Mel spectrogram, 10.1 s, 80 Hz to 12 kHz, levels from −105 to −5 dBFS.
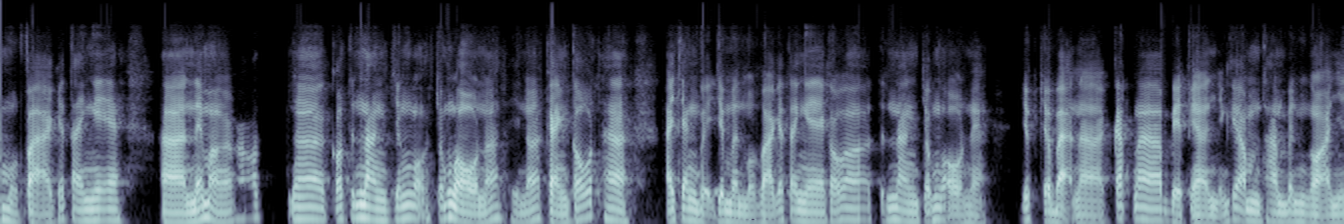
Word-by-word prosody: một 125 -5 -2
vài 90 +1 +2
cái 125 - -6
tai 120 -3 -2
nghe, 120 0 +1 0.3
à, 100 -1 +5
nếu 110 +4 +4
mà - - +3
nó 105 +1 -2
có, 135 +4 -9 0.3
ơ, 135 -1 +3
có 130 - -1
tính 150 +2 +2
năng 130 -4 +4
chống 135 +5 0
ô - - -4
chống 145 +2 +4
ồn 95 -5 +4
á 130 - -2
thì 105 - -9
nó 110 +5 -2
càng 95 -8 +2
tốt 135 +9 -1
ha. 125 -4 +2 0.3
Hãy - - +2
trang 125 -4 +1
bị - - -2
cho 110 - +1
mình 100 -2 +1
một 90 - -4
vài 90 -1 +1
cái 120 - -3
tai 115 -1 -1
nghe 105 -2 +2
có 125 +1 -2
tính 130 - -4
năng 110 -4 0
chống 130 +4 -2
ồn 90 0 -1
nè, 90 -2 -5 0.3
giúp - - -4
cho - - 0
bạn, - - +2
à, 90 -1 0
cách, 140 - 0
á, 130 -2 +3
biệt, 115 - -2
à, 90 0 +2
những 90 +3 -3
cái - - -1
âm 110 -1 +1
thanh 105 -2 -1
bên 105 -1 -1
ngoài 90 -2 +2
như 95 +1 -2
115 Hz, 325 wpm, -26 LUFS, 100-130 Hz, 0.3 s, à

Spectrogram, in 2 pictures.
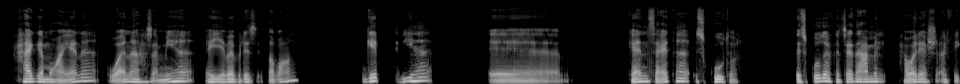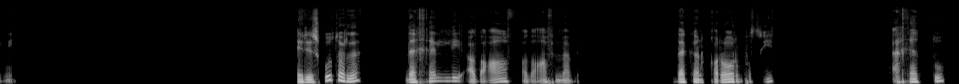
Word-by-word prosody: حاجة 130 0 +4
معينة 115 - +1
وأنا 110 +4 +2
هاسميها 115 +6 +1
هي 110 0 +3
باب 115 +1 +3
رزق 110 -5 -2
طبعًا 115 - -2 0.7
جِبت 155 +7 +4 0.2
بيها 155 +7 +2 0.6
آآ، 95 -5 -1 0.7
كان 125 +4 +5
ساعتها 145 +3 +2
scooter 115 -6 +1 0.6
الscooter 140 +8 +3
كان 115 -6 -2
ساعتها 120 +3 +3
عامل 125 +1 +1 0.2
حوالي 105 +4 +3
20.000 110 - -3
جنيه. - - -11 2.9
الscooter 115 - +4
ده 155 +7 +2 0.4
دخَّل 115 +6 +2
لي 155 0 -4
أضعاف، 120 +7 -2
أضعاف 100 +2 -6
المبلغ. 95 -1 -6 0.9
ده 115 -1 +4
كان 115 -2 +1
قرار 110 +4 +2
بسيط 125 +3 -10 1.2
أخدته 130 +5 -1
120 Hz, 105 wpm, -24 LUFS, 105-140 Hz, 2.9 s, كان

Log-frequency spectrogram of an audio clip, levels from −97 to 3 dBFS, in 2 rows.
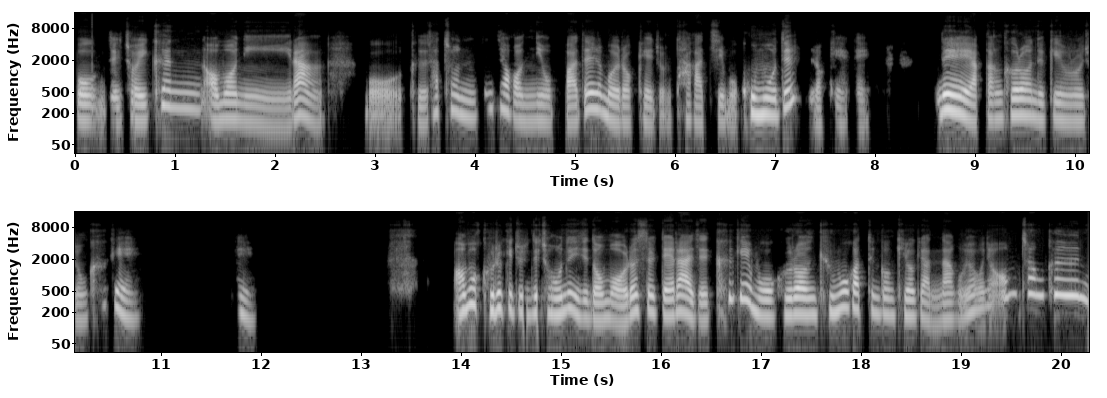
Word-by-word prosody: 뭐 145 -2 +2
이제 130 - -5
저희 145 -3 0
큰 250 - -3
어머니랑 145 0 0 0.4
뭐 - - -5
그 130 - -8
사촌 200 - -5
친척 235 -2 -3
언니 145 -1 -3
오빠들 140 - 0
뭐 155 -7 +1
이렇게 135 -1 -4
좀 - - -13
다 150 - -10
같이 135 0 -7
뭐 - - -7
고모들 195 - +2
이렇게 - - -11
네. - - -13 0.7
네. 215 -6 +8
약간 155 +2 -2
그런 185 +1 +3
느낌으로 150 -2 -4
좀 140 0 -8
크게 185 - -4 1.0
네. 170 -7 -8 2.0
아마 275 - +4
그랬겠죠. 220 -3 0
근데 195 +1 -2
저는 195 +4 0
이제 170 -5 -1
너무 150 0 +1
어렸을 200 +10 +2
때라 185 +2 +5
이제 145 -3 -1
크게 360 - -1
뭐 175 - +2
그런 185 +1 +4
규모 210 +6 +1
같은 225 -4 0
건 185 -1 -3
기억이 170 -2 -1
안 135 -4 -6
나고요. 150 -7 -3
그냥 120 +3 -5
엄청 435 0 -1
큰 410 -4 +4
180 Hz, 275 characters per minute, -23 LUFS, 145-220 Hz, 2.0 s, 네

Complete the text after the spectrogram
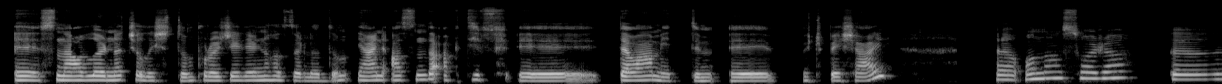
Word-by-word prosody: Eee, 195 -1 +3
sınavlarına 195 +1 +3
çalıştım, 175 -2 0
projelerini 185 +1 0
hazırladım. 180 -1 -3
Yani, 195 +1 +2
aslında 200 +3 0
aktif, 210 +1 -7 0.2
eee, 165 - +2 0.2
devam 190 +1 +3
ettim, 165 0 -5
eee, 165 0 +3 0.3
3-5 175 0 -2
ay. 305 - +1 1.1
Eee, 220 -1 0
ondan 270 +5 0
sonra, 290 +1 -3 0.4
eee, 225 0 0
195 Hz, 90 wpm, -24 LUFS, 170-215 Hz, 1.1 s, Eee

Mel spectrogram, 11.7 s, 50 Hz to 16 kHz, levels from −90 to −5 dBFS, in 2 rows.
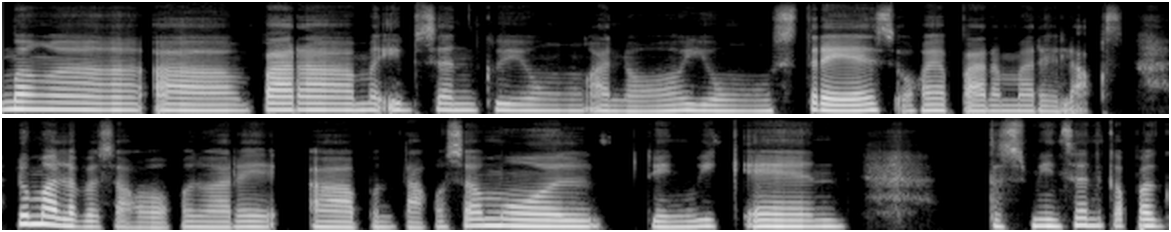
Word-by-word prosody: mga, 230 -1 +3 0.4
ah, 190 -1 +1
para 210 -1 +3
maibsan 200 0 -3
ko - - -11
yung 185 -2 -3
ano, 170 +2 -2
yung 175 -2 -2
stress, 190 0 +1
o 175 - -7
kaya 190 +1 -1
para 175 -1 -3
ma-relax, 170 -1 -6 0.3
lumalabas 215 -10 +4
ako. 160 -1 -5
Kunwari 175 0 -2 0.2
ah, 170 -1 +1
punta 165 -1 -6
ako 175 +2 -8
sa 215 - +1
mall, 195 -3 +5 0.2
tuwing 175 -1 -1
weekend. 190 -1 +1 0.7
Ta's 190 - -2
minsan 215 +1 +1
kapag 210 -2 0
190 Hz, 135 wpm, -23 LUFS, 175-205 Hz, 0.7 s, mall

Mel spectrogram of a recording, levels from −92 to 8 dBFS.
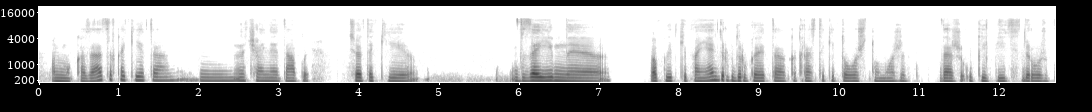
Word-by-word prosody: он 155 0 +1
мог 150 -2 -3
казаться 155 +10 -1
в - - -18
какие-то, 195 -2 -1 0.5
м, 170 -1 -2
начальные 165 -1 -2
этапы. 155 -1 -5 0.5
Всё-таки, 165 -2 +1 1.3
взаимные 170 -1 +6 0.5
попытки 170 0 0
понять 160 +5 +1
друг 195 -4 +1
друга- 165 -1 +1
это 155 0 -1
как - - -11
раз-таки 155 -2 -6
то, 155 0 -2
что 155 +2 -10
может 150 0 -5 0.4
даже 150 -1 0
укрепить 155 -2 -4
дружбу. 155 -1 -2
160 Hz, 110 wpm, -37 LUFS, 155-175 Hz, 1.3 s, взаимные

